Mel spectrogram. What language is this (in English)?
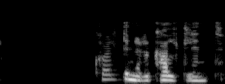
Icelandic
